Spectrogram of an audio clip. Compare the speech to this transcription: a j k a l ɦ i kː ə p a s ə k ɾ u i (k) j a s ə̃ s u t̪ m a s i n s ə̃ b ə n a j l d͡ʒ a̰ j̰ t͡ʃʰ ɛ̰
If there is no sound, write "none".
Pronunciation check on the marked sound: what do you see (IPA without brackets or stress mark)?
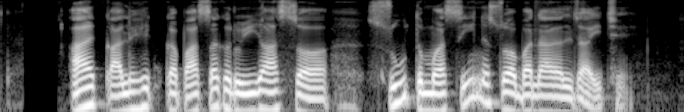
none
